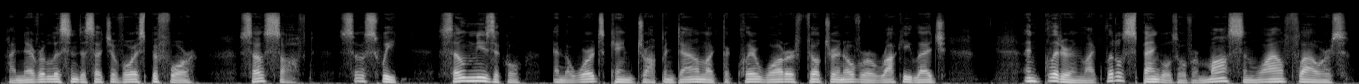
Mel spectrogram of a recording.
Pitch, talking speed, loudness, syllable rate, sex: 110 Hz, 170 wpm, -19 LUFS, 5.3 syllables/s, male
